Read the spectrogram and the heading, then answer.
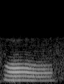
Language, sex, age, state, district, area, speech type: Odia, female, 30-45, Odisha, Kendrapara, urban, conversation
